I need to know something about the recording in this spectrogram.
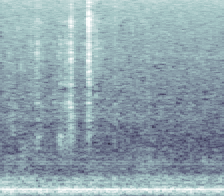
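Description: Steady low electrical hum in a quiet room, with two faint clicks a little under a second in as the power supply's plug is pulled out of a Dell laptop's charging jack.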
